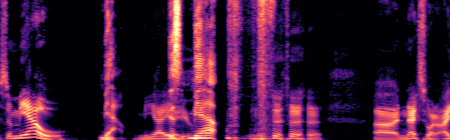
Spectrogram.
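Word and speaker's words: Mieu: over a year ago I couldn't pronounce that name is Mya you its meow yeah she's a cat from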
